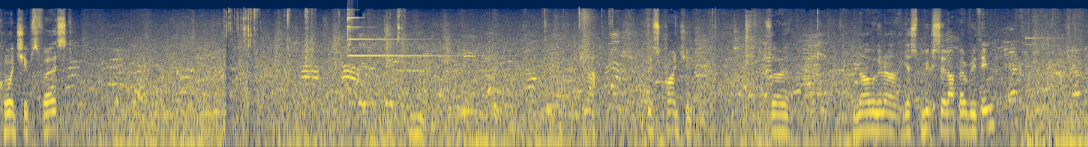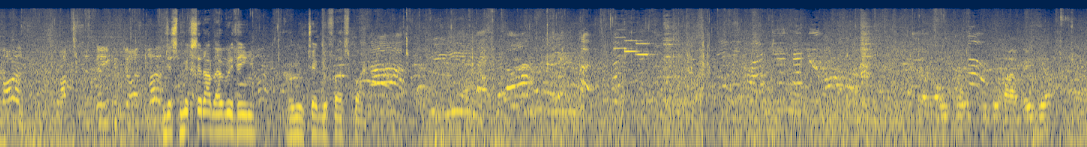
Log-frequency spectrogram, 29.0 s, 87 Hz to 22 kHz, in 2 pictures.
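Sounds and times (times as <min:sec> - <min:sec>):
people talking: 0:00.0 - 0:09.4
tortilla chip crunching: 0:03.0 - 0:04.2.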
